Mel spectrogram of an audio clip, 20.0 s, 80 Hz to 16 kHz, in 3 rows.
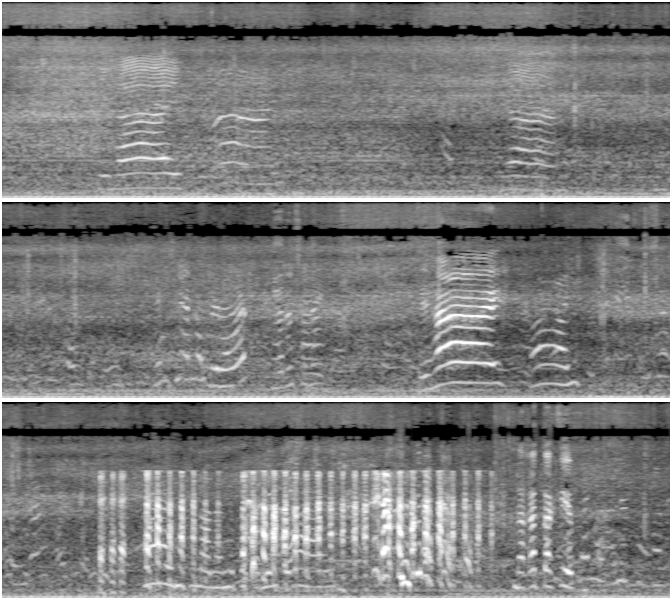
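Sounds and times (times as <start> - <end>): low rumble outdoors: 0.0 - 20.0
people calling out: 13.8 - 18.8.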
